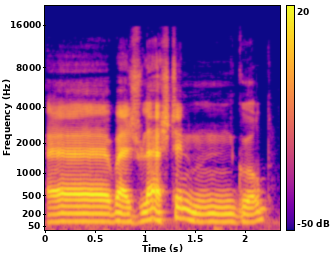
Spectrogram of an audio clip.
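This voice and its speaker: Playing an old role-playing game, this man gives easygoing, chatty let's-play commentary in a Quebec French accent, often laughing and addressing his chat. His voice sits lowish and smooth, moving at a normal pace.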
